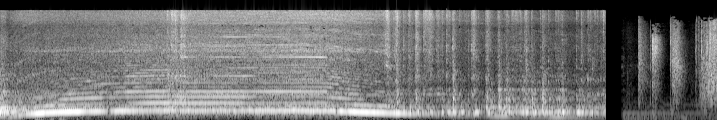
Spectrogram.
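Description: Electric kitchen juicer motor switched on and spinning up with a rising whine, running steadily for about five seconds, then switched off and winding down with a falling pitch. Clicks and rattles of the juicer's parts follow near the end.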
